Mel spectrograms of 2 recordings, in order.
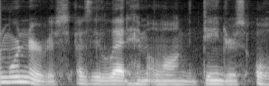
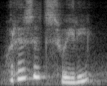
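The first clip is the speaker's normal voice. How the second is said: gentle mother; 11 semitones higher than usual. Acted. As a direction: ask her gently, sweetie. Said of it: "asked Mama".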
